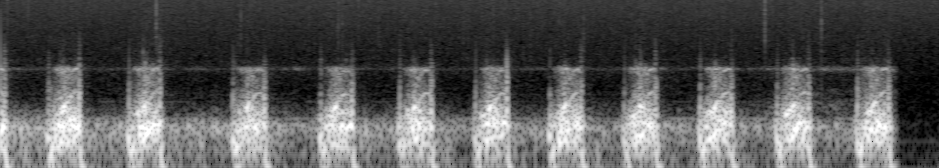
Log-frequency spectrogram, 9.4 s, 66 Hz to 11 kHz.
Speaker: the next recording taken at the Apex in a 17-year-old girl with mital incompetence shows a virtually an audible first H sound concentrate on the period immediately preceding the onset of the loud systolic murmur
